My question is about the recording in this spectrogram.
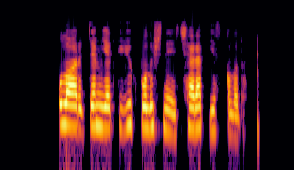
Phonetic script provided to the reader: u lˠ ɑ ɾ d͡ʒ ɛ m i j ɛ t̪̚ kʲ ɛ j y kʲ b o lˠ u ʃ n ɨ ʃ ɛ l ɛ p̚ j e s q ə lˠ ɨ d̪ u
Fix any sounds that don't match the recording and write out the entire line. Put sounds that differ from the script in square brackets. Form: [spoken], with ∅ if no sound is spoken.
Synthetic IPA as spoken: u lˠ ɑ ɾ d͡ʒ ɛ m i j ɛ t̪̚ kʲ ɛ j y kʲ b o lˠ u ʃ n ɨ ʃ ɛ [ɾ] ɛ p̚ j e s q ə lˠ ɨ d̪ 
